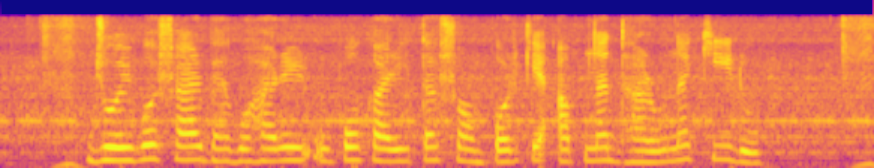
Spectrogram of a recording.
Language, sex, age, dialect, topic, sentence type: Bengali, female, 18-24, Standard Colloquial, agriculture, question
